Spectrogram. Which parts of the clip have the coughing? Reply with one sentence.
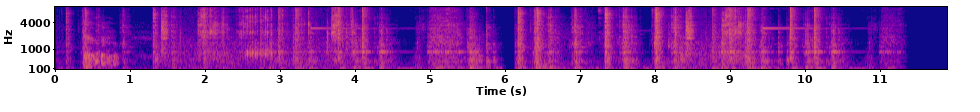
The coughing can be heard from 0.3 to 1.2 s and from 6.6 to 7.3 s.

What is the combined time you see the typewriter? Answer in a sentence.
The typewriter can be heard for 11 seconds in total.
